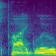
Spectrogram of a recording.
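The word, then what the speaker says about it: Pie Glue: one of those expressions PI glue but it rhymes with I do do you take the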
